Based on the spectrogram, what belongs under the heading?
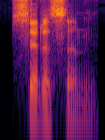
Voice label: "citizen", American

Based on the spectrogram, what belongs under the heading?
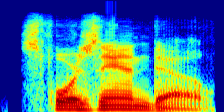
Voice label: "sforzando", American

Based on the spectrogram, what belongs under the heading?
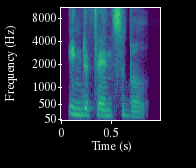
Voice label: "indefensible", Indian

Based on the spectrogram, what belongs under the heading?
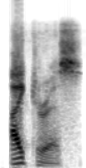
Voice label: "icterus", American

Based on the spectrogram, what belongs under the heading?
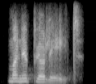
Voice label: "Manipulate", Indian

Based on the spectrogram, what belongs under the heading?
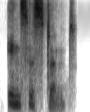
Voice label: "insistent", Indian

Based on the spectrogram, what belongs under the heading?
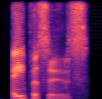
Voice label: "apices", British

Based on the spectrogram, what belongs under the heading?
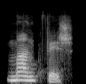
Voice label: "monkfish", Indian

